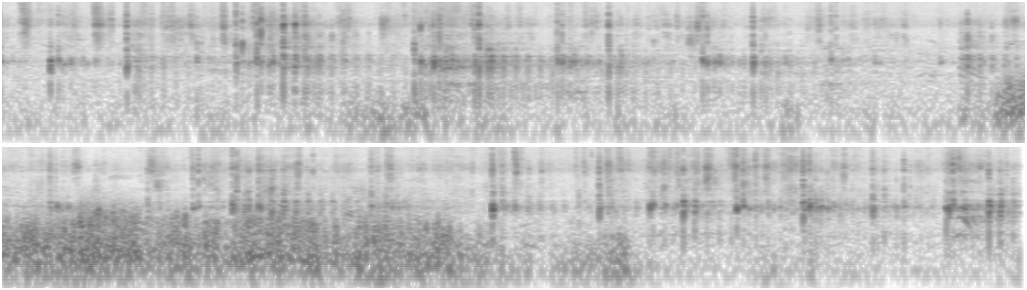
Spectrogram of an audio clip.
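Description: Handball rally on an outdoor concrete court: irregular sharp slaps of the rubber ball off players' hands and the wall. A loud, low rushing noise swells up about halfway through and covers the slaps for about five seconds.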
